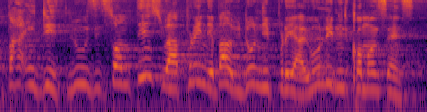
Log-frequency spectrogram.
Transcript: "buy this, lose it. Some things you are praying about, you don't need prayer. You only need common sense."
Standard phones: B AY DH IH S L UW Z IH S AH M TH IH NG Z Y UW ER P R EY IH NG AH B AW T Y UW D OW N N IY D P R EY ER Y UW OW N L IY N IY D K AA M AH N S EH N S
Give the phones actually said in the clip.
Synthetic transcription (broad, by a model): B AY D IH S L UW Z IH S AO M T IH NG S Y UW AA P R EY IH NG AH B AW T Y UW D OW N N IY D P R EY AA Y UW OW N L IY N IY D K AA M AH N S EH N S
